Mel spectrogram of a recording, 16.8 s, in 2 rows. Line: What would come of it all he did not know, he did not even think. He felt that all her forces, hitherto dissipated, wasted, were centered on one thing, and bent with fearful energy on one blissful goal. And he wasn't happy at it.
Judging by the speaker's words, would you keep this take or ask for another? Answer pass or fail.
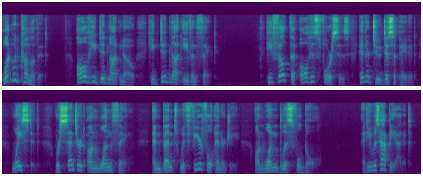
fail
